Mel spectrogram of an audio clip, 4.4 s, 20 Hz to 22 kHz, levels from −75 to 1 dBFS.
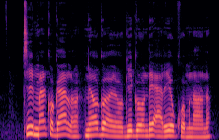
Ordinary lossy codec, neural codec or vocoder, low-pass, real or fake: none; none; none; real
